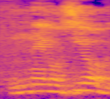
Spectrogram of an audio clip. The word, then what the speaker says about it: negoció: Fue y negoció. Diga fuerte, negoció. Ahí tiene acento en la hoja.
